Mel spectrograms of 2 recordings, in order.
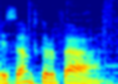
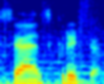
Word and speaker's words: Samskruta: See, Samskruta, what we normally use or pronounce. The English speaking people have changed it to the word like Sanskrit.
